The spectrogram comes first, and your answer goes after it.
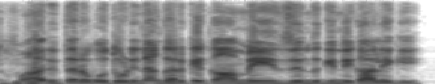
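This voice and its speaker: Stern protective brother, played by a woman narrator: pitched down, dismissive, bossy, scornful, domestic audio drama. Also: fairly even intonation, quick pace, darkish tone, no echo, clean studio sound, natural voice. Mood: indignant. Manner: curt, commanding, scornful.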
